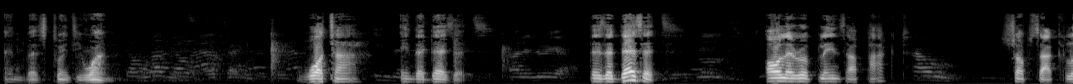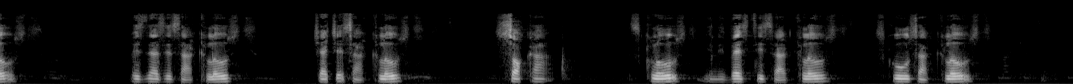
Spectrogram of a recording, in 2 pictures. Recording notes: Preached at the FLOW Service, First Love Church.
